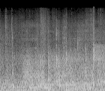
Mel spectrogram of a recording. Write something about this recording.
industrial sound design
industrial, sound, design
